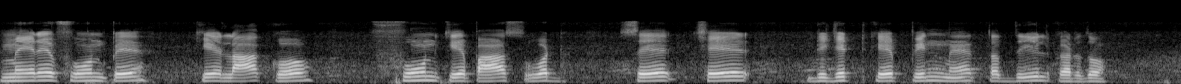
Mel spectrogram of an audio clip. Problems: constant background noise, continuous background conversations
